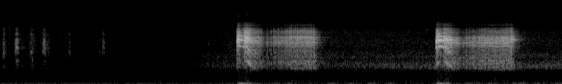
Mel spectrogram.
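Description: A grey partridge gives two harsh, rasping, creaky calls about two seconds apart, each starting with a sharp grating note. A few faint ticks come before them.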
